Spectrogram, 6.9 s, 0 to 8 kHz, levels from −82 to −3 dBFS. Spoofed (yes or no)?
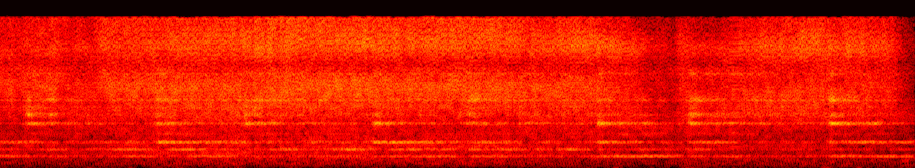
yes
